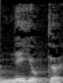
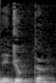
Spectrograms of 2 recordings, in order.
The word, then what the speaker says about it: niyukta: So it gives the same idea as nijukta or niyukta in standard pronunciation, nijukta in Bengali pronunciation.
